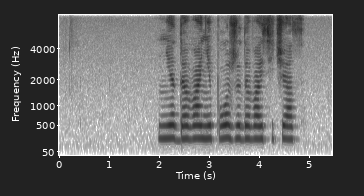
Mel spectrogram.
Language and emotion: Russian, neutral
